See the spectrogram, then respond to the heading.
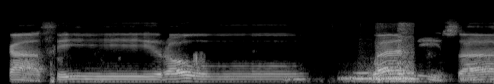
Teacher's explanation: Fathah tanwin bertemu dengan huruf wawu, idgham bi gunnah, masuk dengan mendengung. Mendengung wawu, ditahan wawunya.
